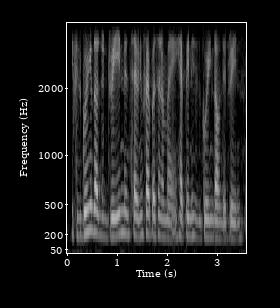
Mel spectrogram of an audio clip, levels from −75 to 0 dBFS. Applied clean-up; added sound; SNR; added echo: none; none; none; none.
